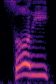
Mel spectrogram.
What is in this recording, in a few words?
Oops, Russian; hedgewars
